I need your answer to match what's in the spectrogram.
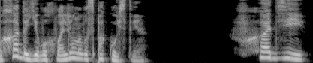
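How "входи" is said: drawn-out seductive invitation; languid drawl. A narrator's reading. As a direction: draw the word out languidly. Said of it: "томно протянула я".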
